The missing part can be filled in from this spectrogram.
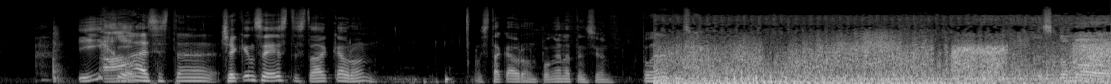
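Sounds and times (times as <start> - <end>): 
speech: 0.4 - 3.9, 4.8 - 7.5, 10.4 - 11.1
helicopter rotor chop during a hunt: 6.6 - 11.1.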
